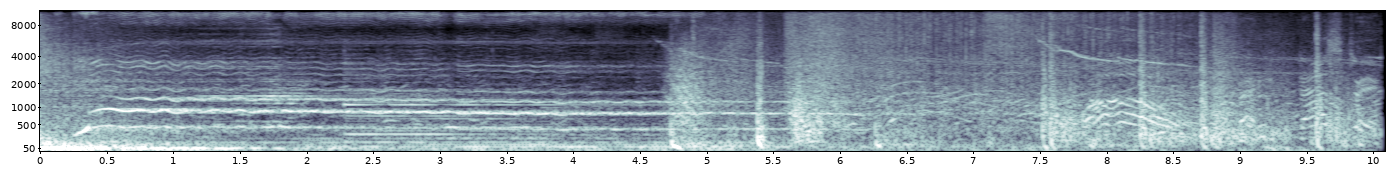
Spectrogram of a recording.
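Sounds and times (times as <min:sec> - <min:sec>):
fireworks crackling: 0:04.2 - 0:10.0
firework bang: 0:04.8 - 0:10.0.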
